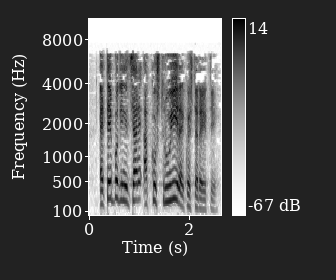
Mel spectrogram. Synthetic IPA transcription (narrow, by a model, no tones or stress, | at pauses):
ɛt̪ːɛmpod̪init̪sjaːɾeʔakːost̪ɾuiːɾekwest̪eɾeːt̪ḭ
